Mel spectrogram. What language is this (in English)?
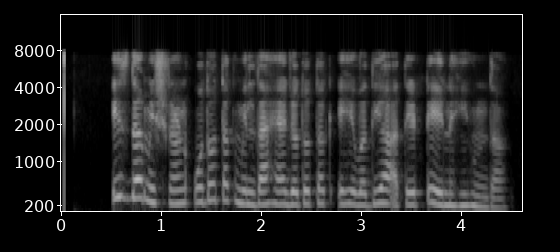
Punjabi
